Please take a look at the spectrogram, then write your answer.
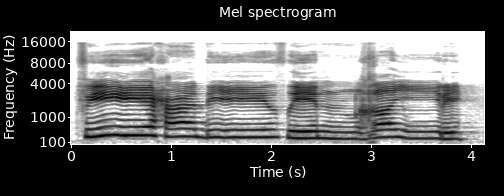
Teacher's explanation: Sin ghairi tanwin bertemu dengan ghain. Jelas terang. Kenapa? Karena bacaan izhar halqi.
